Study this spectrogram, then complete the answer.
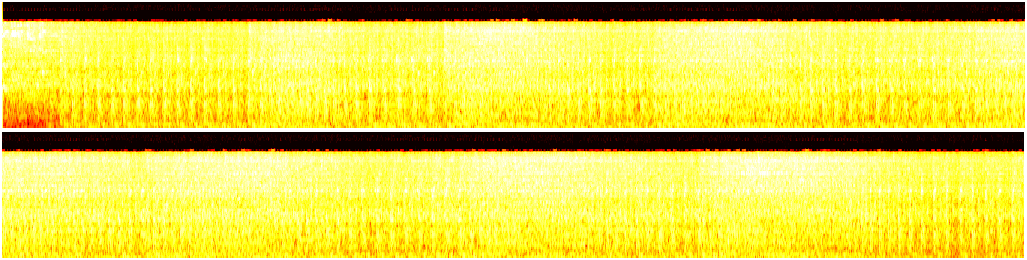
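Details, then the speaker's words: Yamaha New Vixion single-cylinder motorcycle run low on oil through an oil leak: fast, loose metallic clatter throughout; friends suspected the crankshaft, but teardown showed piston slap, a noise that resembles crankshaft knock. "phát ra tiếng kêu, có thể từ một số bạn bè em cho rằng đây là tiếng kêu của crankshaft và nó. Hóa ra là sau khi tôi kiểm tra và tôi tháo rời động cơ thì hóa ra vấn đề là ở piston,"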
